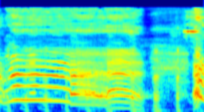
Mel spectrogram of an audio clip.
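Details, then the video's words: Pet dog Dexter vocalizing back at his owner after their walk: a sustained whining howl that dips and wavers in pitch, over quick rhythmic breathy pulses, ending in short yelps and laughter. "Dexter the TALKING DOG!!!"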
